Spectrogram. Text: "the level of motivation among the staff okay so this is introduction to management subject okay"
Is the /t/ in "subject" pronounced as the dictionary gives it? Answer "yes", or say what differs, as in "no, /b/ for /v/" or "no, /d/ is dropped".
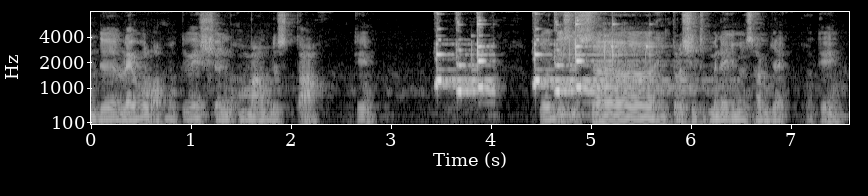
no, /t/ is dropped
